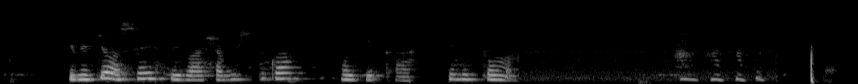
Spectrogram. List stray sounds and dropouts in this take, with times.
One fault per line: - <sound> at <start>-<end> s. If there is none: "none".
- dropout at 2.5-2.6 s
- laugh at 6.4-7.7 s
